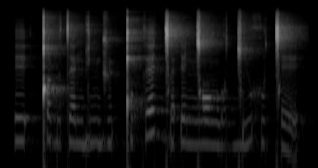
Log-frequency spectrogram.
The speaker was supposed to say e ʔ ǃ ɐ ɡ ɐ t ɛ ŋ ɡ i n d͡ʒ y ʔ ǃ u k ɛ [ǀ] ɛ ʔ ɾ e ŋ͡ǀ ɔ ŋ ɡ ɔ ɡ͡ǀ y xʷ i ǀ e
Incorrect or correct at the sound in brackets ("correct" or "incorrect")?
incorrect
